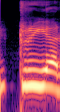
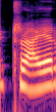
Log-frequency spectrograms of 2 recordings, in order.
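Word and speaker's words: Trier: Karl Marx का जन्म हुआ था 5 मई 1818 को जर्मनी के ट्रियर में। कुछ लोग इसे ट्रायर पढ़ते हैं, कुछ ट्रियर कहते हैं, जैसा भी आपको ठीक लगे।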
